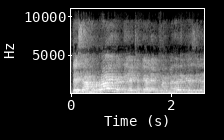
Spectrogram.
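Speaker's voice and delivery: high, loud preaching, hammering each line; fiery preaching. Acted. Rebuking doubtful talk before the prayer group, loud fiery preaching. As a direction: preach it, driving every phrase home.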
